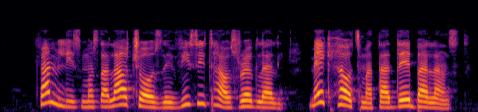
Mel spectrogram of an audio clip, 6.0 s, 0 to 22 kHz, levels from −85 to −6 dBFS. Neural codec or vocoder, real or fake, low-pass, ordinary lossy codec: codec, 16 kHz, 8 kbps, FreqCodec, larger model; fake; 7.2 kHz; none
